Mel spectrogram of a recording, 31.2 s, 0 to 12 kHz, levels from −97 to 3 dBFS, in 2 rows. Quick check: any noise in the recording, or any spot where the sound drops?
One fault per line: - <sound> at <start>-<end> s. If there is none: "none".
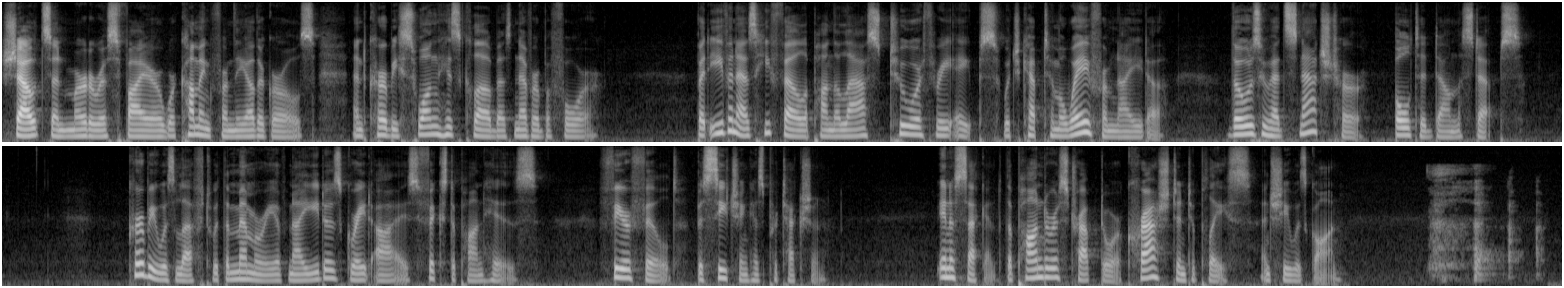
- laugh at 29.8-31.1 s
